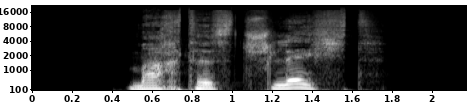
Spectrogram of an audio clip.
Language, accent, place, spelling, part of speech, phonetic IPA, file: German, Germany, Berlin, machtest schlecht, verb, [ˌmaxtəst ˈʃlɛçt], De-machtest schlecht.ogg
- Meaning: inflection of schlechtmachen: 1. second-person singular preterite 2. second-person singular subjunctive II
